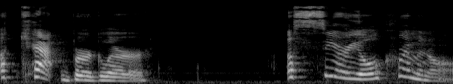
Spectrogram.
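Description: Her voice is high-pitched and swings very widely in pitch. The woman speaks at a very slow pace. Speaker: kindergarten teacher. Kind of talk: picture book read-aloud for young children. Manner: upbeat, animated. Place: classroom. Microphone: phone near.

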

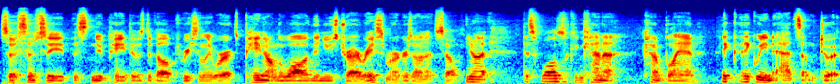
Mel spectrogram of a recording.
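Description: A man talks very fast in a very deep, low voice over light background noise. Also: ordinary pitch variation. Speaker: college student vlogger. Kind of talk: casual vlog chat. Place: meeting room. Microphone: phone near.

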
